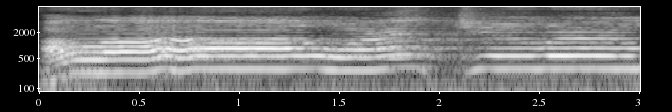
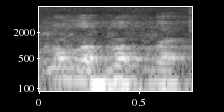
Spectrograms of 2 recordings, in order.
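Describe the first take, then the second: First: It is said slowly and carefully. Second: It is said very fast and rushed.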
